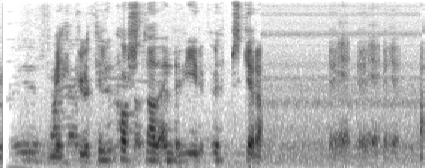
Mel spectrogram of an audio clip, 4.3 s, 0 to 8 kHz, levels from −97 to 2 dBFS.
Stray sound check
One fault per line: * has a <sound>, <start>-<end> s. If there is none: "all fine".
* has a laugh, 3.3-4.0 s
